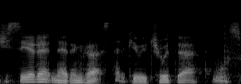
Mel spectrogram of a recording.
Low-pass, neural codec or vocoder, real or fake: 7.2 kHz; codec, 16 kHz, 0.5 kbps, X-Codec, HuBERT features, trained on LibriSpeech; fake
